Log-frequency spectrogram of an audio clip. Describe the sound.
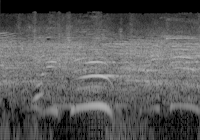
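Basketball dribbled on a court during a women's game, repeated bounces set against steady broad background noise, with a few high squeaking tones.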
